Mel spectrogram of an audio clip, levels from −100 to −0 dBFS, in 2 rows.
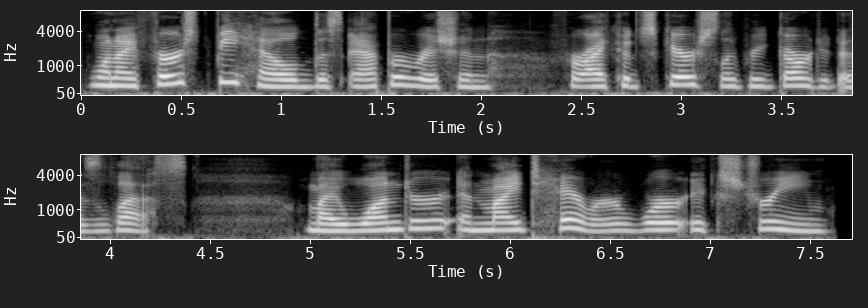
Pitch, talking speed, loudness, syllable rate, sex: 220 Hz, 150 wpm, -19 LUFS, 4.9 syllables/s, female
